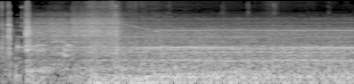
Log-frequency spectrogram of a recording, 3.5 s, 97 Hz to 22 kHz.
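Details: 1998 Chevy C1500 after replacing a clogged fuel filter that caused crank-no-start; brief crank, then fires at once and settles into a smooth, even low idle, starting and running normally.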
